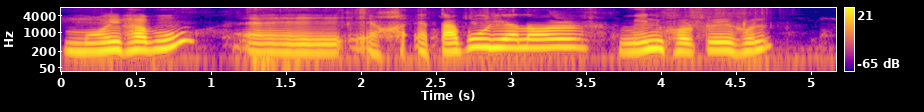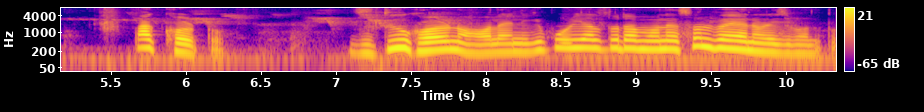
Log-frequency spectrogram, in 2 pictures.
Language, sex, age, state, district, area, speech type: Assamese, female, 45-60, Assam, Darrang, rural, spontaneous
